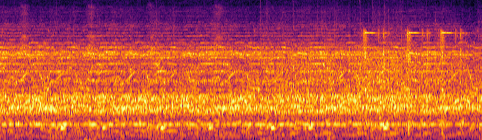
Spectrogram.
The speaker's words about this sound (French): Les menaces d'une grève générale illimitée, et ça sous les acclamations d'une dizaine de milliers d'étudiants.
